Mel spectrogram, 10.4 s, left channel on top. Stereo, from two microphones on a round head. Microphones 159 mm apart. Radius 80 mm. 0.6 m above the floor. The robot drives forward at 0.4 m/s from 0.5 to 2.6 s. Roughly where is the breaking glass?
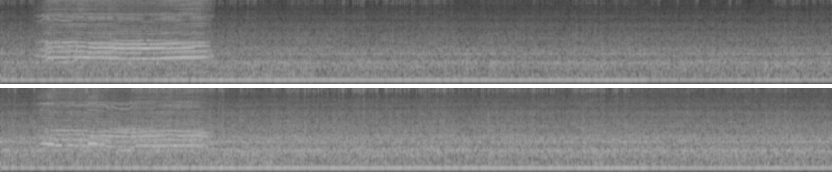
No breaking glass in this recording.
